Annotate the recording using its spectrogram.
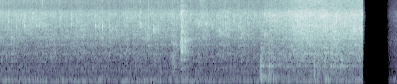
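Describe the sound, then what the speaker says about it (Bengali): Sliced pointed gourd (potol) fries in hot oil, a steady close sizzle with light scraping stirs, growing brighter and louder before cutting off abruptly, with no talk. "এবার পটলটা ভেজে নেব।"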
